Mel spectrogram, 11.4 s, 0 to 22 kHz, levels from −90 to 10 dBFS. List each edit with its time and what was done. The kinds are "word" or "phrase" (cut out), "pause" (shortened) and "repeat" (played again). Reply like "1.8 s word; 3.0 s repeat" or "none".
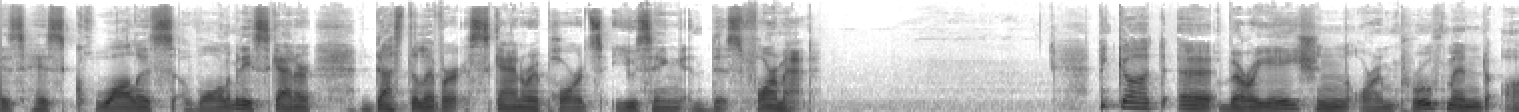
8.2 s word; 9.1 s word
